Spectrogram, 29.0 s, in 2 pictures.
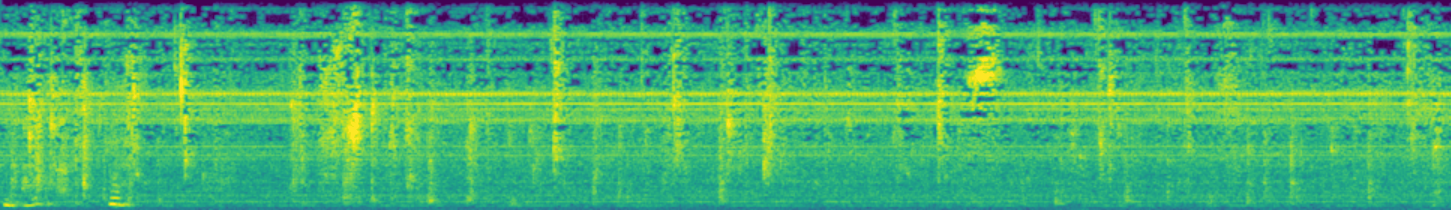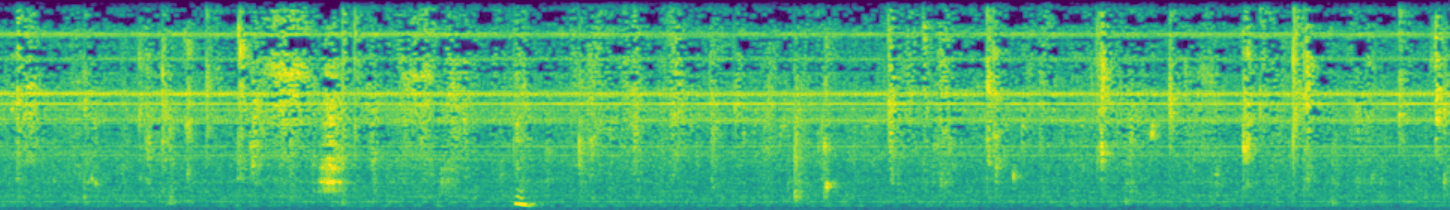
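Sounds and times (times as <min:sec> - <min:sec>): steady background hum: 0:00.0 - 0:29.0
chewing and food handling clicks: 0:20.2 - 0:29.0.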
